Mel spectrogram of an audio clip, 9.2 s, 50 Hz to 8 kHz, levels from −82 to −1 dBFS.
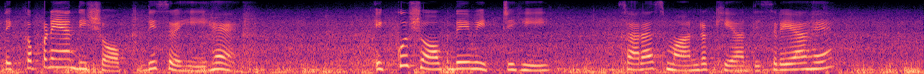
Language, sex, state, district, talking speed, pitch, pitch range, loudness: Punjabi, female, Punjab, Kapurthala, 115 wpm, 230 Hz, 195-260 Hz, -14 LUFS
